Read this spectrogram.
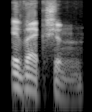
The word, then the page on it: evection: British English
